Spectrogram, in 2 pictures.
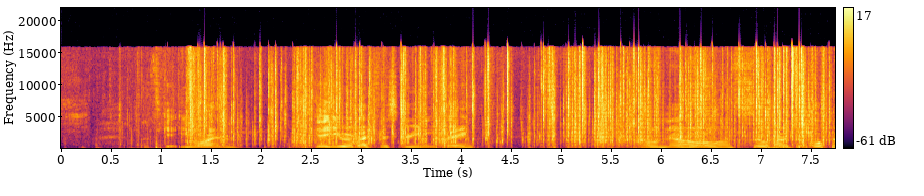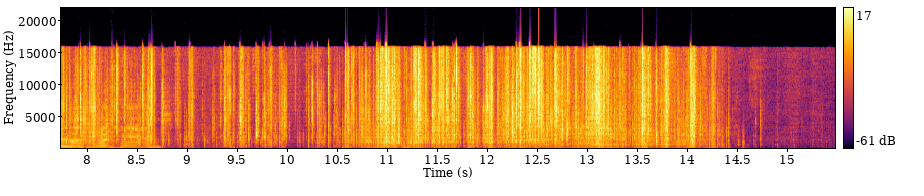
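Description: A paper bag crinkles and rustles close by.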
